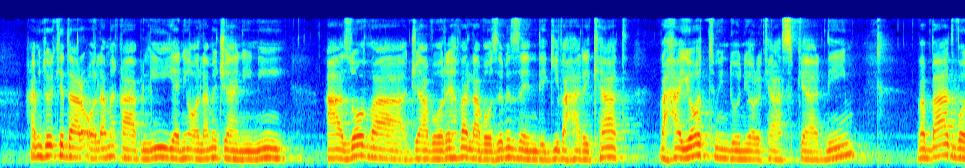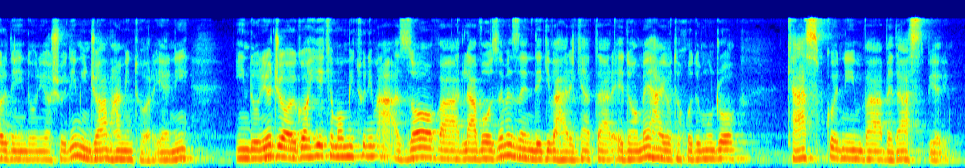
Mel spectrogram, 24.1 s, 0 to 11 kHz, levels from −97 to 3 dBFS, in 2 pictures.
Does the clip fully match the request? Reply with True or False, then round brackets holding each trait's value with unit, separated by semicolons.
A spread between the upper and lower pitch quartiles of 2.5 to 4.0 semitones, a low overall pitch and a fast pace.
False (3.0 semitones; 130 Hz; 140 wpm)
